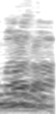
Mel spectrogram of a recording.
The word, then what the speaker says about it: Maaza: Maza, like Maza. It's Maza, but spelled Maza, yeah.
